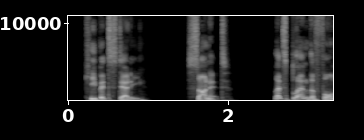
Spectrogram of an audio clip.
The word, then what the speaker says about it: sonnet: The pronunciation is sonnet, with stress on the first syllable. Break it into two parts, sun and it. For sun, use a short, open O, like in on or dawn. Keep it flat and natural. Don't round it like sewn, and don't slide towards sun. Then add the quick, light it, just like the everyday word it. Keep that second syllable unstressed and short, and finish with a clear T.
